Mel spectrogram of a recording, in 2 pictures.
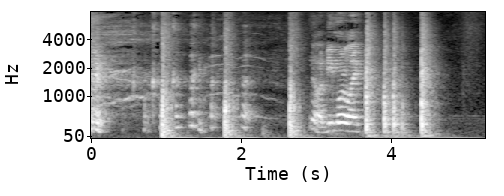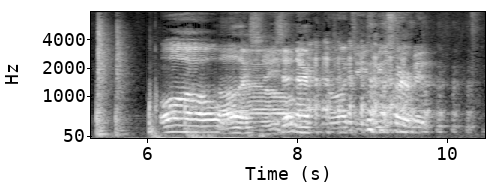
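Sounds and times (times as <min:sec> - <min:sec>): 
laughter: 0:00.0 - 0:02.6, 0:07.2 - 0:10.5
speech: 0:00.1 - 0:01.4, 0:02.9 - 0:03.8, 0:06.2 - 0:10.0
knocking on a door: 0:00.9 - 0:06.3.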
